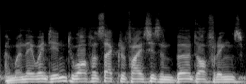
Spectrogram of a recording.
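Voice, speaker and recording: Solemn male scripture narrator, mid-pitched. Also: steady tone. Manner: solemn, measured storytelling. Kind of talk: scripted narration of dramatized King James scripture. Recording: dull, noisy old cassette tape.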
